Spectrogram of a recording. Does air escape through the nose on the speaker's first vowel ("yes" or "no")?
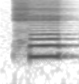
yes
